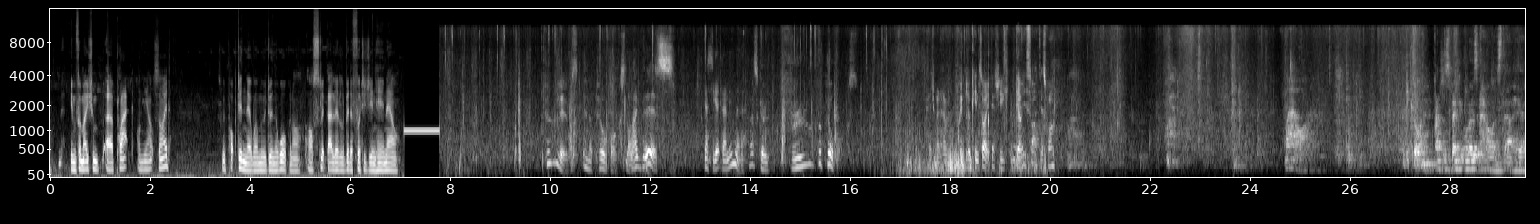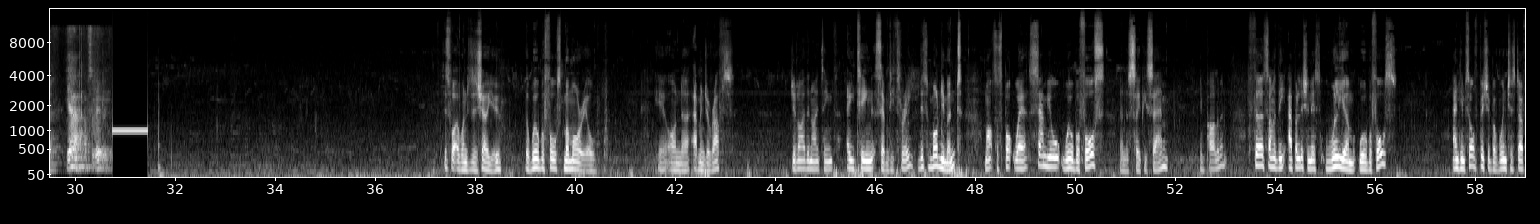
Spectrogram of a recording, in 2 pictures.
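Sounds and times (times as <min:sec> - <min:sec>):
steady high test tone beep: 0:07.1 - 0:07.8, 0:30.7 - 0:31.5
insects buzzing: 0:31.5 - 0:37.8.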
